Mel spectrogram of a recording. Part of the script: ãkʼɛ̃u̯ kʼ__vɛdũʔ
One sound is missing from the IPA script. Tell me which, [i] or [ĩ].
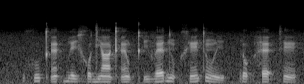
i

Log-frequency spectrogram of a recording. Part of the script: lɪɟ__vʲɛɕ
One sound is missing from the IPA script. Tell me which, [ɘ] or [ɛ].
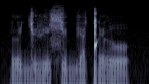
ɘ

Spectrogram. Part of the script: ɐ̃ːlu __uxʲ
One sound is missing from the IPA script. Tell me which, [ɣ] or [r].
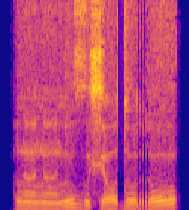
ɣ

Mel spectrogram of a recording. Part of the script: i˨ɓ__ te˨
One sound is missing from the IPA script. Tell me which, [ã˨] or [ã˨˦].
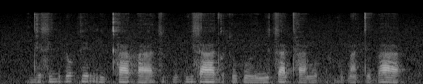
ã˨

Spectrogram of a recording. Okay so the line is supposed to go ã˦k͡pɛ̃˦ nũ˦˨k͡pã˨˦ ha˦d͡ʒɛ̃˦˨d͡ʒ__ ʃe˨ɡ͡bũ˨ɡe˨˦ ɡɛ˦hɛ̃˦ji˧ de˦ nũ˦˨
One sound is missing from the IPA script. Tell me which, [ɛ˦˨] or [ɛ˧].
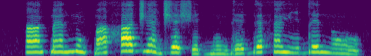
ɛ˧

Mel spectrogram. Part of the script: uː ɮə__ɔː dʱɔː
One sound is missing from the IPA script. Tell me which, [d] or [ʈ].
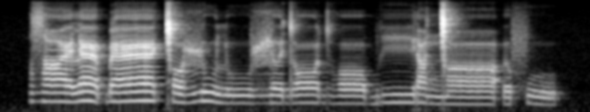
d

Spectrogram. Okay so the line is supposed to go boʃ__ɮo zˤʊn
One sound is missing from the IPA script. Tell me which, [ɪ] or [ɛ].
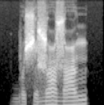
ɪ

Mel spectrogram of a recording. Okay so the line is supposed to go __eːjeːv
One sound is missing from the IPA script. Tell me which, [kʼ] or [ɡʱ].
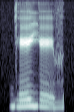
ɡʱ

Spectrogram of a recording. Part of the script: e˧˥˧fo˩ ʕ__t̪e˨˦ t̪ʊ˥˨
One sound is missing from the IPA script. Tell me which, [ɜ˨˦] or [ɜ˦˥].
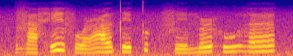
ɜ˨˦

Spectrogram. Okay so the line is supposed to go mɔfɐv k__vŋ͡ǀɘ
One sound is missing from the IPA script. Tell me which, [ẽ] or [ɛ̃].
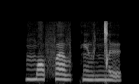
ẽ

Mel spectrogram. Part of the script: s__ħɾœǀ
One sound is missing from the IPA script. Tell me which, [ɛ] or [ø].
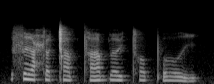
ɛ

